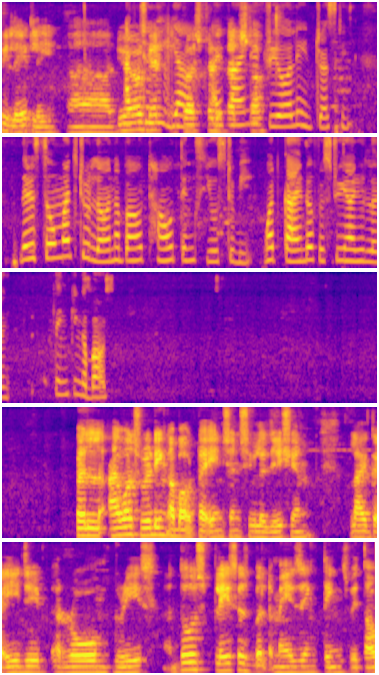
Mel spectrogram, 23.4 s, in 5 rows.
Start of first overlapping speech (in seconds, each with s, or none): 1.5 s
